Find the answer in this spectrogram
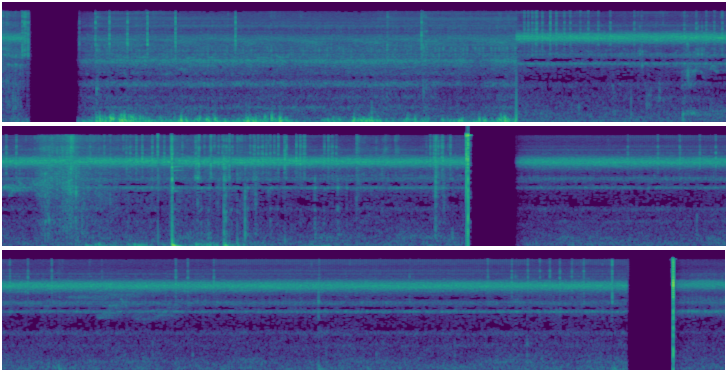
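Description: Insects buzzing in a steady, continuous high-pitched chorus, with a low rumble on the microphone during the first few seconds. The sound cuts out completely for a moment twice.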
